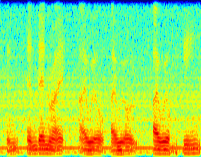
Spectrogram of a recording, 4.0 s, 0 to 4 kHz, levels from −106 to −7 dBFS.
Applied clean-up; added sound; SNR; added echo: none; Mechanisms; 10 dB; none.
